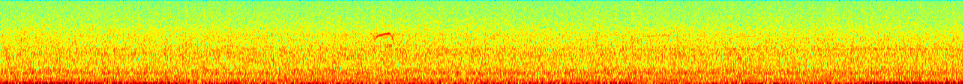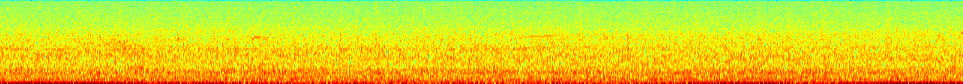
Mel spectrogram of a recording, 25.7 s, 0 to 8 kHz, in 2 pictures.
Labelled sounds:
19.8	20.2	killer whale, Bigg's (transient), 2.0 to 2.2 kHz

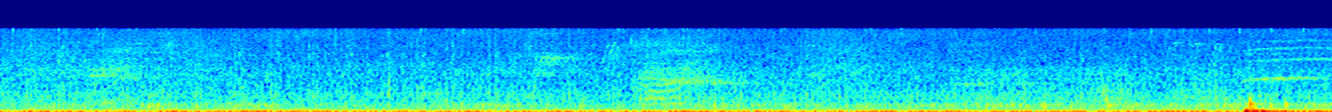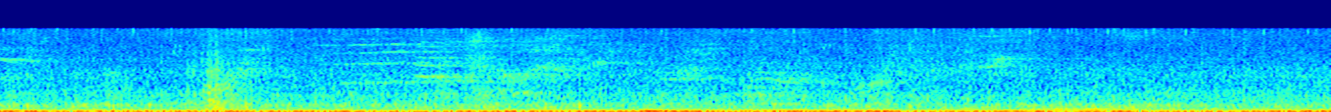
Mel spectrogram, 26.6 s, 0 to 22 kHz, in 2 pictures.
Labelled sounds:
5.2	5.8	killer whale, southern resident, 1.4 to 3.7 kHz

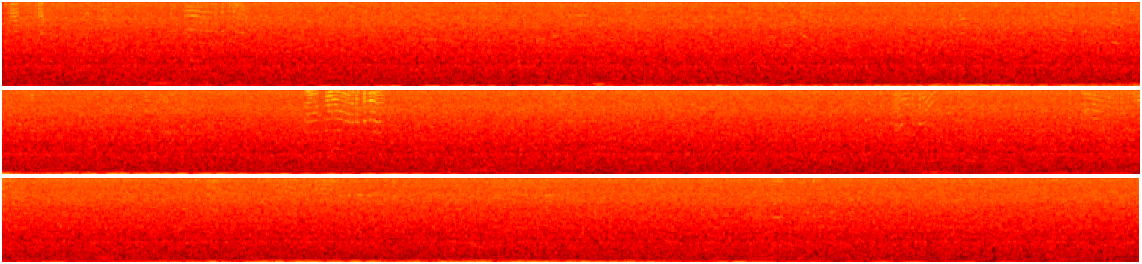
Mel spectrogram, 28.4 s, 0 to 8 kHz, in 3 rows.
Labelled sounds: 1.5	1.8	Pacific white-sided dolphin, 5.2 to 5.8 kHz
12.3	12.7	Pacific white-sided dolphin, 2.4 to 2.7 kHz

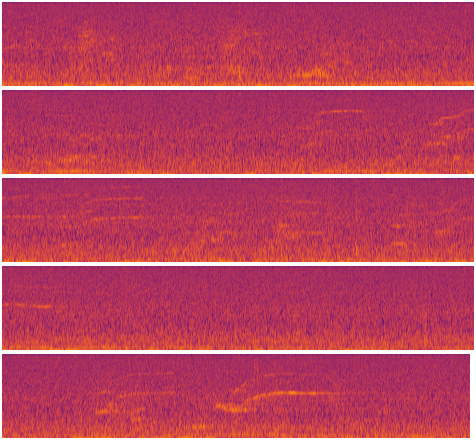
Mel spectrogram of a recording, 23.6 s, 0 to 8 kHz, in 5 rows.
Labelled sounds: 0.6	1.2	killer whale, 0.27 to 5.7 kHz
2.1	2.6	killer whale, 0.22 to 5.3 kHz
7.7	8.4	killer whale, southern resident, 0.50 to 7.7 kHz
8.9	11.0	killer whale, southern resident, 0.29 to 8.0 kHz
11.3	12.8	killer whale, 0.25 to 3.7 kHz
12.9	13.7	killer whale, southern resident, J pod, call S42, 0.31 to 4.6 kHz
13.7	15.0	killer whale, 0.55 to 4.2 kHz
19.7	20.8	killer whale, 0.10 to 4.6 kHz
21.0	22.5	killer whale, southern resident, 0.50 to 4.4 kHz

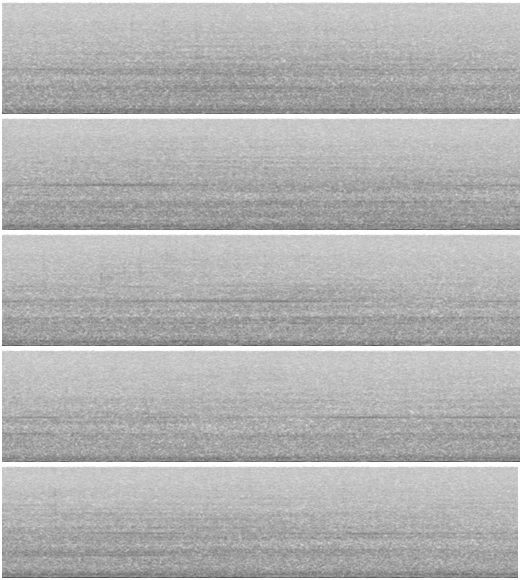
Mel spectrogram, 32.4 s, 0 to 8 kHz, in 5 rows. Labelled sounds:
30.2	30.6	vessel noise, 1.1 to 1.3 kHz

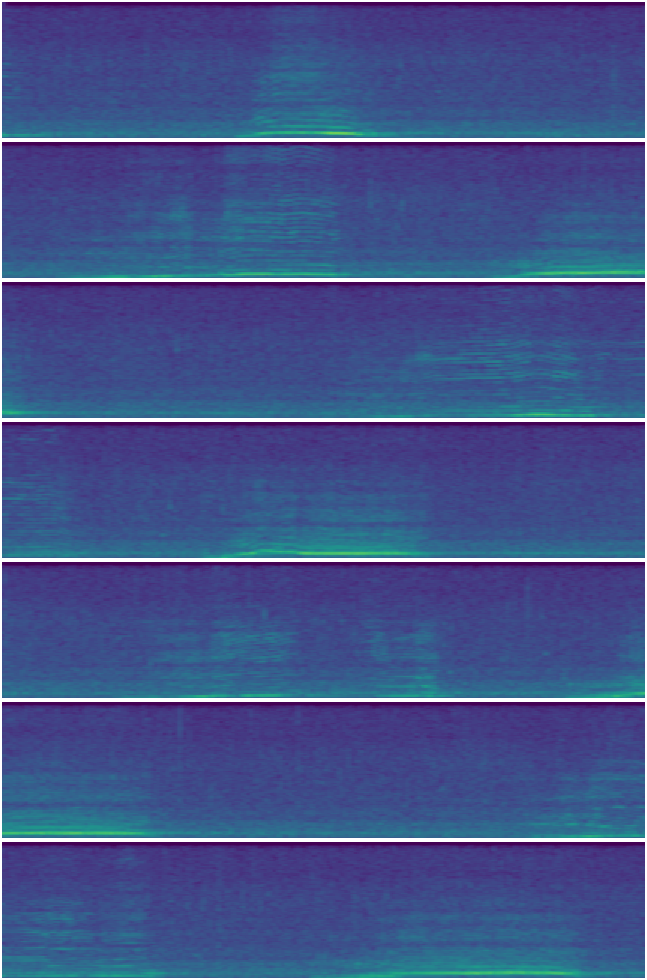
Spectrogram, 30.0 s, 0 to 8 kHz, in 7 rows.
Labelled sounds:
1.7	2.2	humpback whale, 0.78 to 3.8 kHz
5.1	5.5	humpback whale, 2.4 to 2.7 kHz
5.8	6.5	humpback whale, 0.78 to 7.7 kHz
8.7	9.0	humpback whale, 1.9 to 2.1 kHz
11.3	13.1	humpback whale, 1.7 to 4.6 kHz
14.6	14.9	humpback whale, 0.78 to 0.91 kHz
15.7	16.0	humpback whale, 1.9 to 2.2 kHz
18.6	20.1	humpback whale, 1.1 to 3.8 kHz
25.0	26.3	humpback whale, 1.0 to 4.5 kHz

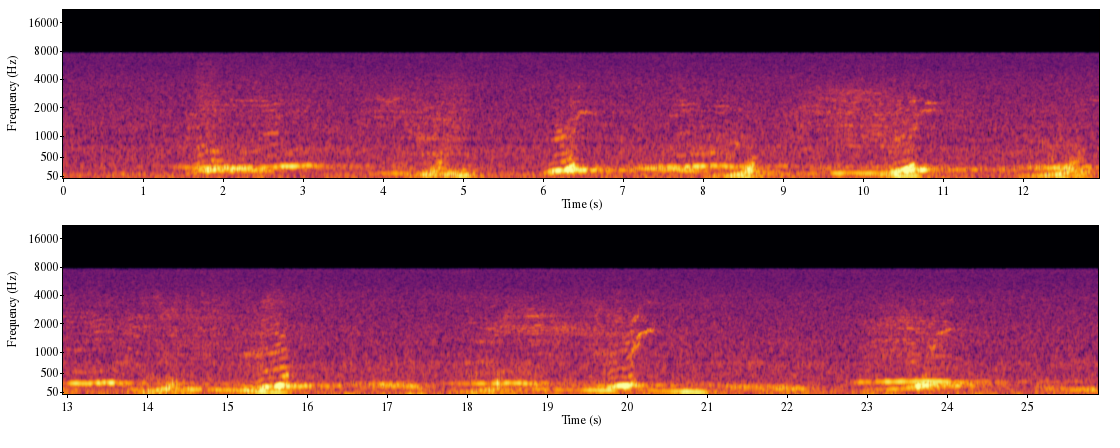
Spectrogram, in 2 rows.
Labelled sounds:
2.1	2.5	humpback whale, 2.3 to 2.5 kHz
3.9	4.7	humpback whale, 0.80 to 2.5 kHz
6.1	6.7	humpback whale, 0.86 to 1.9 kHz
7.7	8.0	humpback whale, 2.1 to 2.3 kHz
10.7	10.9	humpback whale, 1.6 to 2.0 kHz
15.2	15.8	humpback whale, 0.86 to 1.1 kHz
18.2	19.0	humpback whale, 1.7 to 2.6 kHz
20.1	20.4	humpback whale, 0.99 to 2.0 kHz
23.9	24.1	humpback whale, 1.5 to 1.8 kHz

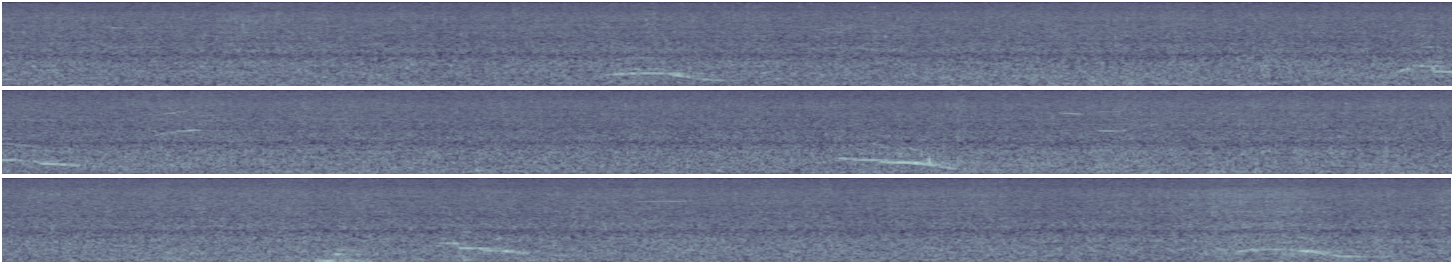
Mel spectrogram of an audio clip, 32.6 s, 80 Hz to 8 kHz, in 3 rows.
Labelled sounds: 12.0	12.4	humpback whale, 1.5 to 1.9 kHz
26.5	26.9	humpback whale, 3.3 to 3.5 kHz

